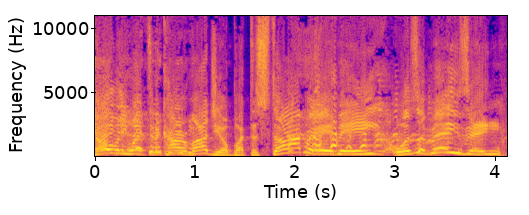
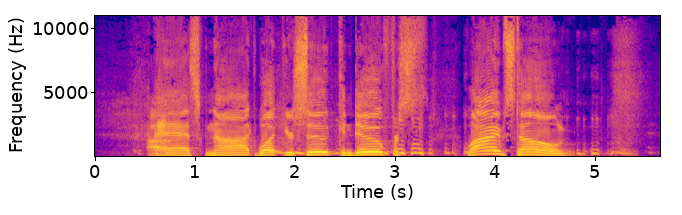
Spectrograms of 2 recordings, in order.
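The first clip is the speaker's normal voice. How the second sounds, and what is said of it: Imitates another person's voice. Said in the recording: “Doing his Kennedy impression.”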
